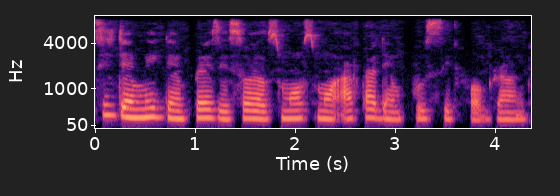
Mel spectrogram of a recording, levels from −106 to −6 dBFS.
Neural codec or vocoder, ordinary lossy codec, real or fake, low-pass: none; none; real; 7.2 kHz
